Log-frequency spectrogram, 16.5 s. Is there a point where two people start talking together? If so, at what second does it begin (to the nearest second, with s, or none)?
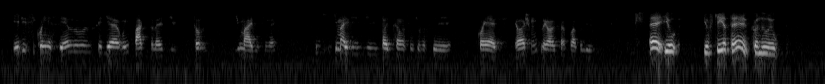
none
